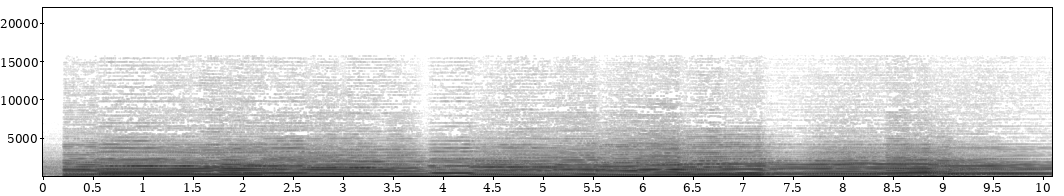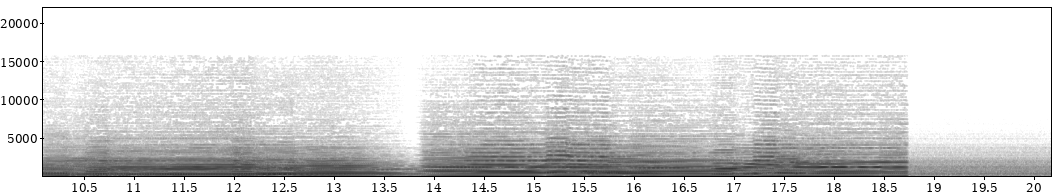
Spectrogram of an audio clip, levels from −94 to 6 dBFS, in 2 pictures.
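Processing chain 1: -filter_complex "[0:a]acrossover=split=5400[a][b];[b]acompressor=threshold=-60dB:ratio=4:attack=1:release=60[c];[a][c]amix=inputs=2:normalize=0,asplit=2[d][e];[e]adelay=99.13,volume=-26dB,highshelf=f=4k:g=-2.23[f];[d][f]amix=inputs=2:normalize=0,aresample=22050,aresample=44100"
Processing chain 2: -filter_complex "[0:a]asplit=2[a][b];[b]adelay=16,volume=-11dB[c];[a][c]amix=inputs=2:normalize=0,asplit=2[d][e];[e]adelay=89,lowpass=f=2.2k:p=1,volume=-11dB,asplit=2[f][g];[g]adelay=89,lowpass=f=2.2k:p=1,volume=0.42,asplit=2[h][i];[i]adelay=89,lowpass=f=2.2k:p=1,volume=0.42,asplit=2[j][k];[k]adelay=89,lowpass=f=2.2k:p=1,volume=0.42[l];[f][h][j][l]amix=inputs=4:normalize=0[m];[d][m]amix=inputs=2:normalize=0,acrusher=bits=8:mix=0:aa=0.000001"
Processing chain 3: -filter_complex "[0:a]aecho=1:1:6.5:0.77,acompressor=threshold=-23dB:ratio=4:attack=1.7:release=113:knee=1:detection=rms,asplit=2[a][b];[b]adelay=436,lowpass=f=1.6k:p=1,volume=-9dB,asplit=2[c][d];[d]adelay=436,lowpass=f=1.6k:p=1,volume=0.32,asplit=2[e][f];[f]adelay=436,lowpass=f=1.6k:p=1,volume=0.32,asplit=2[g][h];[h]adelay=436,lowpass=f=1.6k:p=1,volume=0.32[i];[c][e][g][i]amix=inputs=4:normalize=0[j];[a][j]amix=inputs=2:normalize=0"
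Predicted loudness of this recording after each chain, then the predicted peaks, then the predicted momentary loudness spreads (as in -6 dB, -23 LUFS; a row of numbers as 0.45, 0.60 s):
-20.5, -20.5, -26.0 LUFS; -5.5, -6.0, -14.0 dBFS; 7, 7, 3 LU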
